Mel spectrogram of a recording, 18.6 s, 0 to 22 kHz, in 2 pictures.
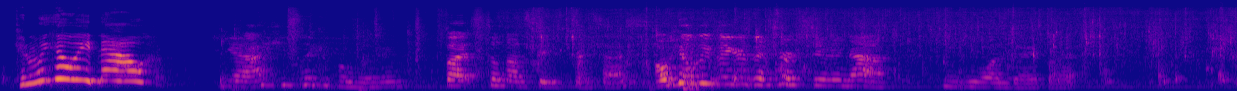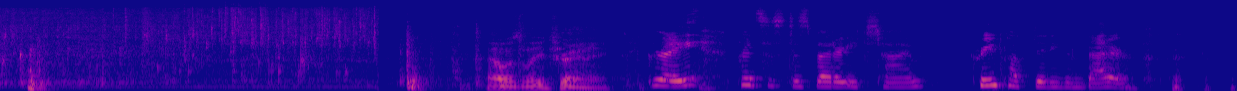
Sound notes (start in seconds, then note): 5.4 water babbling; 17.9 laughing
